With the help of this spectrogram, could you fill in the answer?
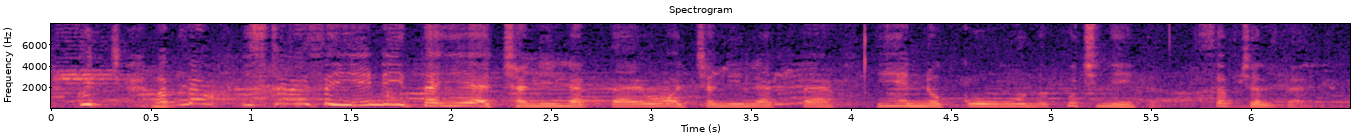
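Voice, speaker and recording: A woman speaks at a fairly high pitch with lively intonation and big swings in loudness. Noticeable background noise runs underneath. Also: moderate pace. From Bengal, India. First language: Bengali (speaking Hindi). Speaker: social worker at a children's home. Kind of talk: interview.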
